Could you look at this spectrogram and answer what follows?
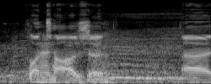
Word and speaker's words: Plantage: of Amsterdam over to an area we think it's called or pronounced Plantage, because we went to this how to pronounce in Dutch site, and that's what came up.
